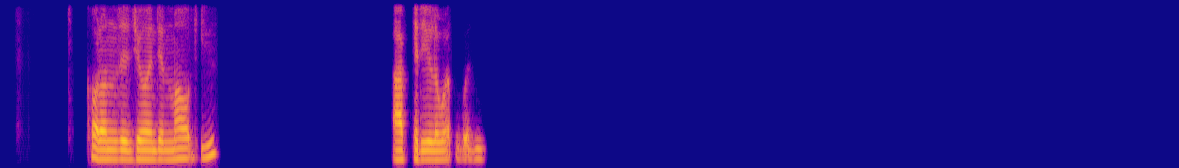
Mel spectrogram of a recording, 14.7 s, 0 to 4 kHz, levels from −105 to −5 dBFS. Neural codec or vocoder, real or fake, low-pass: codec, 16 kHz, 0.5 kbps, X-Codec, WavLM features, trained on Multilingual LibriSpeech; fake; 3.6 kHz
